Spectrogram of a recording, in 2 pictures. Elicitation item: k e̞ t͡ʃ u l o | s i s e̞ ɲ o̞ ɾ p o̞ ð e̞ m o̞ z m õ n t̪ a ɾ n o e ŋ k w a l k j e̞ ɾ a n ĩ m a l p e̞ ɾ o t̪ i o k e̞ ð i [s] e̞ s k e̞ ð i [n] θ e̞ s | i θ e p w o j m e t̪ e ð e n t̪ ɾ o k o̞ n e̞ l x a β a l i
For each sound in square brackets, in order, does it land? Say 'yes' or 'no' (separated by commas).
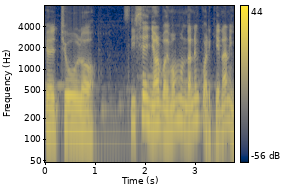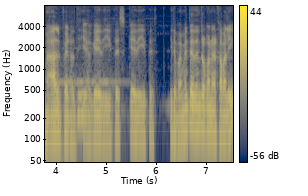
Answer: no, no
